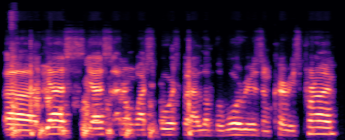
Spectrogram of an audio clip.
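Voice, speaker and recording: Man hosting a live stream, bright voice, fairly high pitch, loose and joking. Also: fairly even intonation, moderate pace, poor audio. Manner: loose and joking, reading out chat comments. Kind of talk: casual live-stream chat.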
